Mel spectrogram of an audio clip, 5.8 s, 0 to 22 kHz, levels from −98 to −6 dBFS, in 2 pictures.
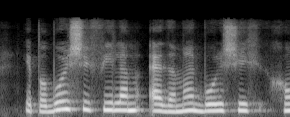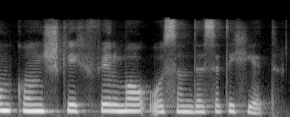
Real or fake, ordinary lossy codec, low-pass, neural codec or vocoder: fake; Opus, 24 kbps; 10.8 kHz; codec, 24 kHz, 0.9 kbps, WavTokenizer, large speech release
